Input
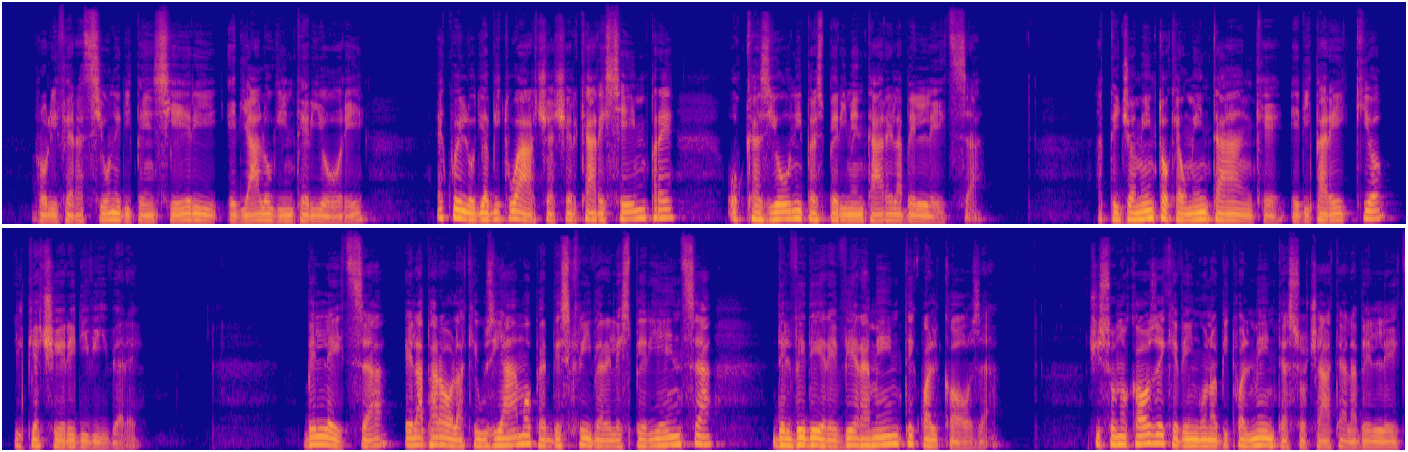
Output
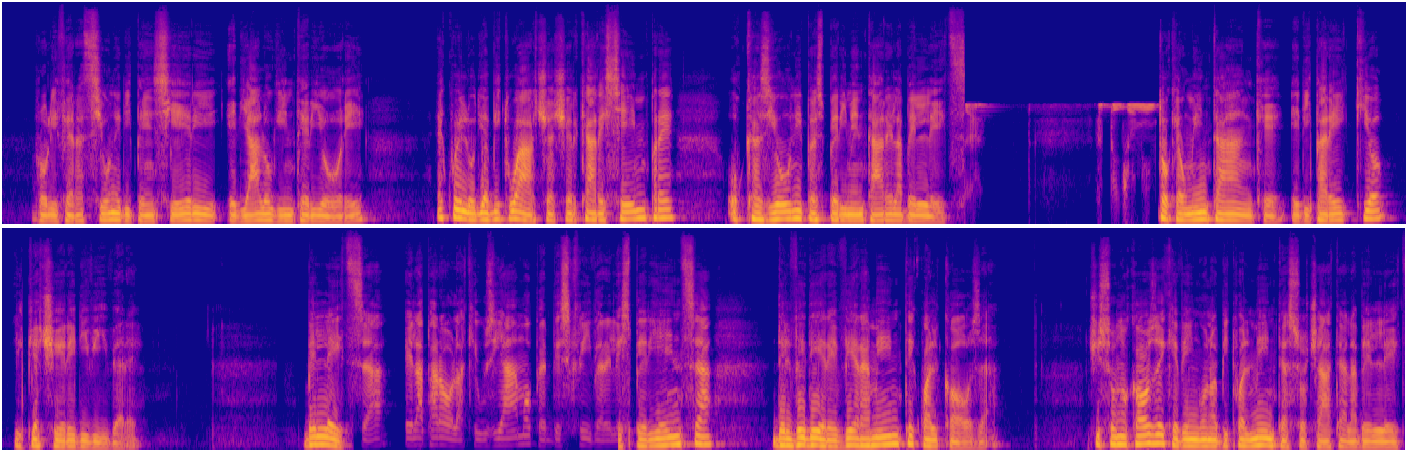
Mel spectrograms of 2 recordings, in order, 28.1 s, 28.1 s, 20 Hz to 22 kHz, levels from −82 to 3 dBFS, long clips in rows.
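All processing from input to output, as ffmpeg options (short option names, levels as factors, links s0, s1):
-filter_complex "[0:a]asettb=1/sr,asplit=3[s0][s1][s2];[s0]atrim=end=9.624[s3];[s1]atrim=start=9.62:end=11.57,asetpts=PTS-STARTPTS,afade=t=in:d=0.004:c=qsin,afade=t=out:st=1.946:d=0.004:c=qsin,bandreject=f=224.9:t=h:w=4,bandreject=f=449.8:t=h:w=4,bandreject=f=674.7:t=h:w=4,acompressor=threshold=0.0178:ratio=3:attack=3.2:release=140:knee=1:detection=peak,lowpass=f=2900:t=q:w=0.5098,lowpass=f=2900:t=q:w=0.6013,lowpass=f=2900:t=q:w=0.9,lowpass=f=2900:t=q:w=2.563,afreqshift=-3400[s4];[s2]atrim=start=11.566[s5];[s3][s4]acrossfade=d=0.004:c1=hsin:c2=qsin[s6];[s6][s5]acrossfade=d=0.004:c1=qsin:c2=hsin,asettb=1/sr,asplit=3[s7][s8][s9];[s7]atrim=end=17.554[s10];[s8]atrim=start=17.55:end=20.21,asetpts=PTS-STARTPTS,afade=t=in:d=0.004:c=qsin,afade=t=out:st=2.656:d=0.004:c=qsin,highpass=1400,equalizer=f=2400:t=o:w=0.39:g=-5.5[s11];[s9]atrim=start=20.206[s12];[s10][s11]acrossfade=d=0.004:c1=hsin:c2=qsin[s13];[s13][s12]acrossfade=d=0.004:c1=qsin:c2=hsin,highshelf=f=6100:g=-8,acontrast=77,volume=0.841"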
